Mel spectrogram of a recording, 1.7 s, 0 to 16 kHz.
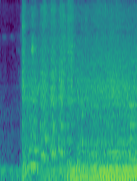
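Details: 2019 BMW 330i at 90,000 miles after serpentine belt replacement and oil change, hood open: quick crank, catches and settles into smooth idle, no start-up squeal that the old belt made; belt drive healthy.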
